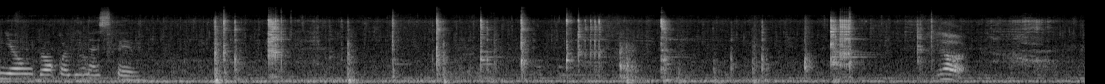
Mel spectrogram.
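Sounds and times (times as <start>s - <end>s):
light sizzle: 0.0s - 10.9s
metal spoon scraping a pot: 2.2s - 6.9s, 8.3s - 10.8s.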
